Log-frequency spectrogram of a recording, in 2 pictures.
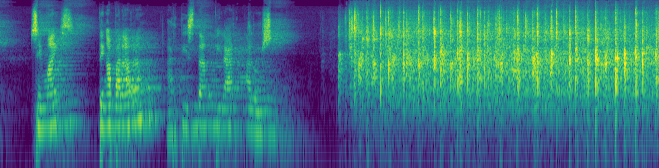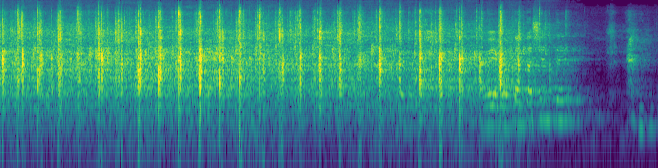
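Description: A woman speaks into a microphone to an audience.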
